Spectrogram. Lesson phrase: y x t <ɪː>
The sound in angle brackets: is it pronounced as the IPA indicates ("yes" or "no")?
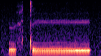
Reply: no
